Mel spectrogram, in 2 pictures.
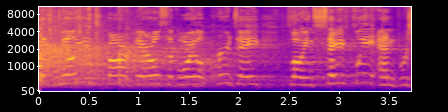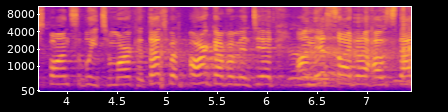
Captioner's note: some Applause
